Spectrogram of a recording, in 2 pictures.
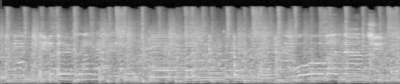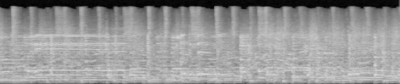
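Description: Live rock band playing an instrumental passage: electric guitar, bass guitar and drum kit keeping a steady beat.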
